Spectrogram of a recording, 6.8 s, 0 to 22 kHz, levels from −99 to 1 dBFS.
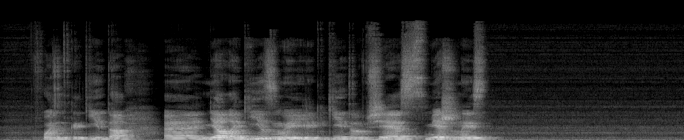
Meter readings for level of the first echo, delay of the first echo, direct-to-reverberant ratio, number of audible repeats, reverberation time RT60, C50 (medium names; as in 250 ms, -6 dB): no echo, no echo, -2.5 dB, no echo, 0.45 s, 4.0 dB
